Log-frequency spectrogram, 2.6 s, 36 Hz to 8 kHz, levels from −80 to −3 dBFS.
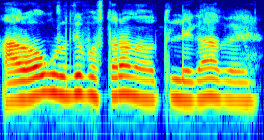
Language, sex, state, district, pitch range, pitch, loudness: Chakma, male, Tripura, Unakoti, 175-210 Hz, 190 Hz, -16 LUFS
